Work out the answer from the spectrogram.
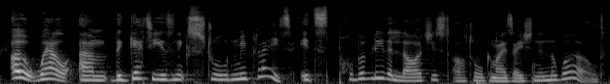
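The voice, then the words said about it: London English accent. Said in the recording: “I come from London, as you can tell by my accent”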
